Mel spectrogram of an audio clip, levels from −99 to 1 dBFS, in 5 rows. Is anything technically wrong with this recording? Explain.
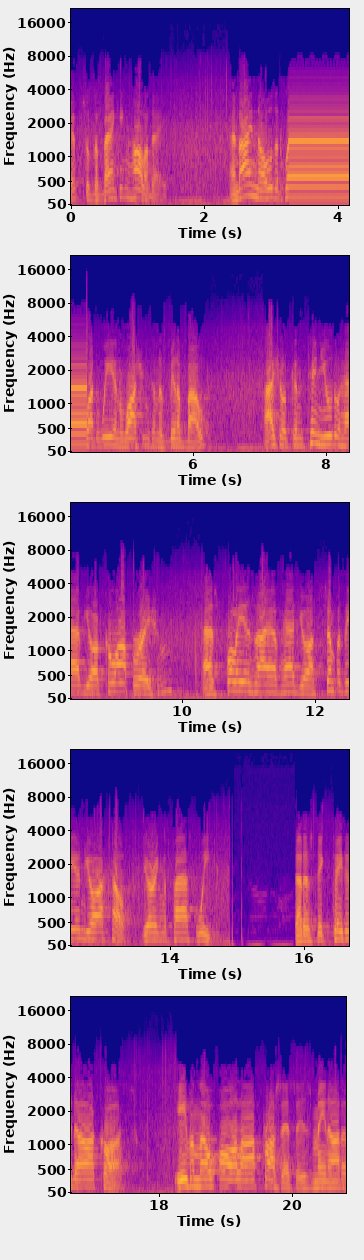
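Yes. From 3.27 to 4.4 s there is a system hang loop: the system stalled while the hardware kept replaying a 10 ms buffer over a hundred times, giving a steady 100 Hz buzz and about a second of lost audio. Unlike a dropout, it repeats sound rather than going silent.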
